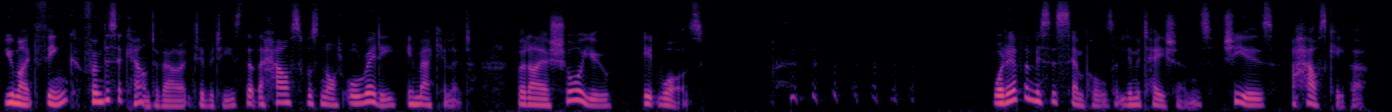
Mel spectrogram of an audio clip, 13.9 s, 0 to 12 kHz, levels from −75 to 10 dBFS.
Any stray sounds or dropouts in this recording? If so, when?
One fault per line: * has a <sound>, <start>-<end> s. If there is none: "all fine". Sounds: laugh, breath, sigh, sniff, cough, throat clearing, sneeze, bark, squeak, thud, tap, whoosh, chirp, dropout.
* has a laugh, 7.7-9.2 s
